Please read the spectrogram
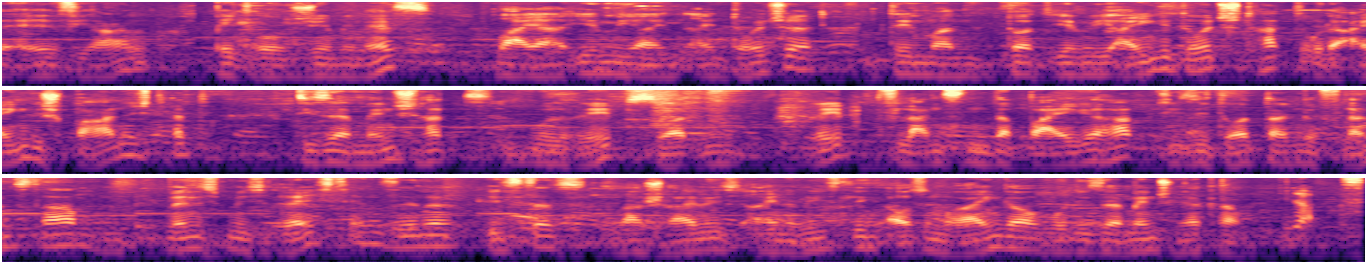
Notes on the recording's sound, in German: Der Parador in Tordesillas. Das Restaurant beschreiben wir live zwischen Churros und Manchego.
